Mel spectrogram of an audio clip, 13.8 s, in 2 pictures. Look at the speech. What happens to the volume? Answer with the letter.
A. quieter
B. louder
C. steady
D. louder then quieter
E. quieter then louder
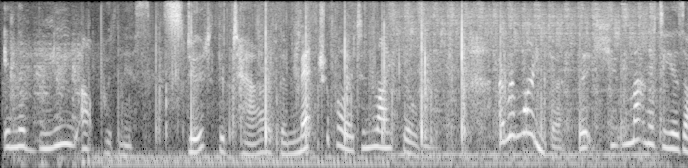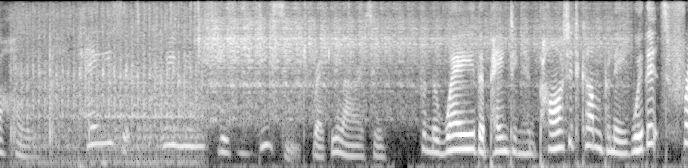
B.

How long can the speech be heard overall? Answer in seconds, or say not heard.
14 s.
